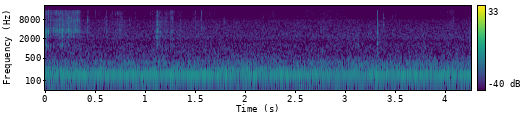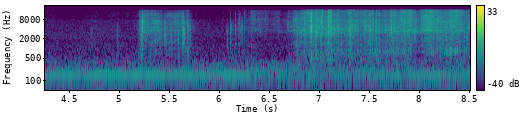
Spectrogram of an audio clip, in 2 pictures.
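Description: A man chewing a bite of a toast sandwich over a steady low hum. Near the end comes the rustle of a paper napkin as he wipes his mouth.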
